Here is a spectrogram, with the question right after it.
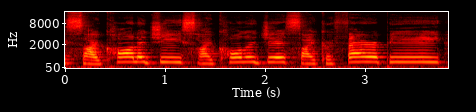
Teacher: whenever you have this psi at the beginning, we never pronounce the P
